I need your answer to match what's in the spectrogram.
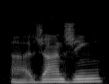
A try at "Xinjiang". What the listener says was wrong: Xinjiang. Close. Emphasis on the wrong syllable.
